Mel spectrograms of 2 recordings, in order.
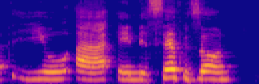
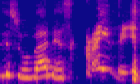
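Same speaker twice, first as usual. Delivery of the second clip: quiet, hushed half-whisper; 5 semitones higher, 5 dB quieter than usual. Retelling what he once half-whispered to you: imitating a half-whisper. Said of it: "One time he whispered to me".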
